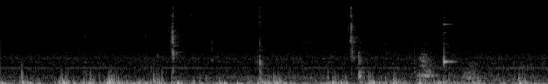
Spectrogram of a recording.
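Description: Close-up chewing of crisp salad, heard as steady irregular low crunching. Through the middle there are four or five sharp clicks of a plastic fork against a glass bowl, one with a short glassy ring.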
